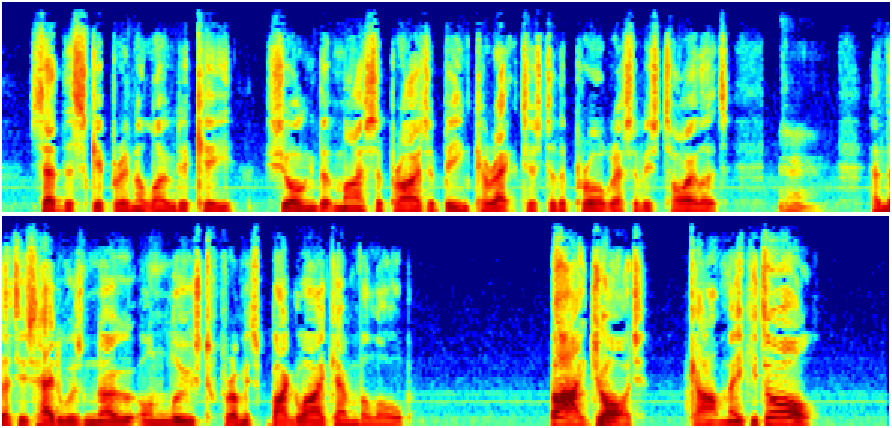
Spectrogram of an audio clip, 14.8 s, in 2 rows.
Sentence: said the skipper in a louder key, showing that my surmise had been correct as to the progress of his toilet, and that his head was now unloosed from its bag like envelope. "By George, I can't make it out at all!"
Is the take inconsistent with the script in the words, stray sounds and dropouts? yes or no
yes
